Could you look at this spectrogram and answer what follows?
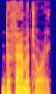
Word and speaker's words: defamatory: Next is the word defamatory, and this word has 5 syllables, and the stress is on that second syllable.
